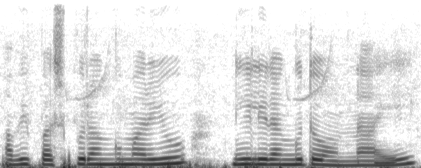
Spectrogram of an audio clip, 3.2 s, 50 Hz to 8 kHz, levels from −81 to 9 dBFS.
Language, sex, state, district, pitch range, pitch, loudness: Telugu, female, Telangana, Mahabubabad, 230-245 Hz, 240 Hz, -14 LUFS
